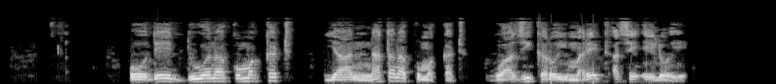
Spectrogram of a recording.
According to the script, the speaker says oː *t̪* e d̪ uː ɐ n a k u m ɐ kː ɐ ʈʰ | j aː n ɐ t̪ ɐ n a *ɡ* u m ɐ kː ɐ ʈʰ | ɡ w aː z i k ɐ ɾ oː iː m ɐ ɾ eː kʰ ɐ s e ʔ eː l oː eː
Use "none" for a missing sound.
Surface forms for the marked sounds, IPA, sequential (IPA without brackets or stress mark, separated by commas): d̪, k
